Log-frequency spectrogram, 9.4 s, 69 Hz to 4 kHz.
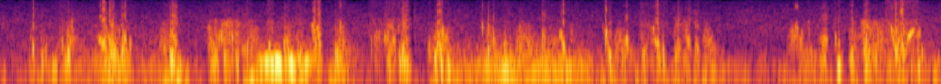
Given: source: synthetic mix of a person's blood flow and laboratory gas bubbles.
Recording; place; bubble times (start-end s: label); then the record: Doppler ultrasound of blood flow; subclavian vein
0.29-0.37 s: bubbles
0.40-0.77 s: bubbles
0.94-1.33 s: bubbles
1.61-1.84 s: bubbles
2.06-2.53 s: bubbles
2.65-2.73 s: bubbles
2.81-3.23 s: bubbles
3.33-3.46 s: bubbles
3.68-4.12 s: bubbles
4.27-4.54 s: bubbles
4.79-5.74 s: bubbles
6.00-6.14 s: bubbles
6.19-6.32 s: bubbles
6.39-6.68 s: bubbles
6.73-6.91 s: bubbles
6.94-7.00 s: bubbles
7.93-8.29 s: bubbles
8.32-8.43 s: bubbles
8.47-9.27 s: bubbles
From the record:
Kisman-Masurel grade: 342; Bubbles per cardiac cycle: rolling drumbeat, 9 or more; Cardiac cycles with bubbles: 100%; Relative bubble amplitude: moderate (0.250 to 0.450); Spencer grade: 3 (all of the cardiac periods contain showers or single bubble signals, but not dominating or overriding the cardiac motion signals); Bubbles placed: anywhere in the cardiac cycle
